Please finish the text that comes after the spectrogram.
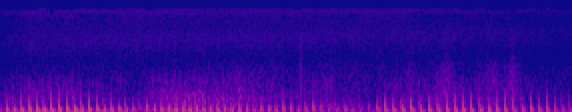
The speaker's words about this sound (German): Unser Kater, der Tiger, schnurrt entweder, wenn er gekraut werden will oder wenn er eine Wunde hat.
